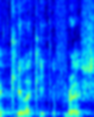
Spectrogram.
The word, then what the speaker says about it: Kila Kitu Fresh: And in this respect, I mean, Kila Kitu Fresh, do I pronounce it correctly? Kila Kitu Fresh. You're a very hands-on idea. Please tell me about it. Yeah, Kila Kitu Fresh. You pronounce it very well.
